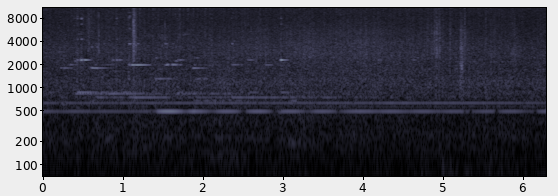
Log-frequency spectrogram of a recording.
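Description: Wind chimes ringing: several long metal tones, one of them pulsing, with a few short higher notes in the first few seconds.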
